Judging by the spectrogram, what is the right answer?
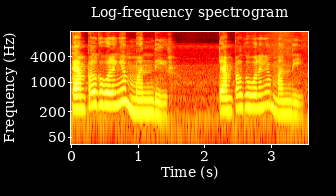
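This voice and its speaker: A woman teaching English vocabulary, saying each word and its meaning twice in a slow, deliberate drill. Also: on the high side, animated, mellow.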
